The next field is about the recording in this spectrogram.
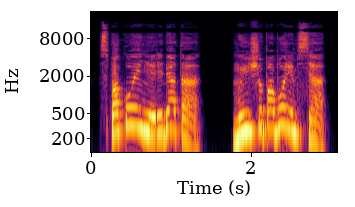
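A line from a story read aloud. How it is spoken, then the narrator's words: Hopeful shout. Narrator (Russian): крикнул Бакрадзе, поверивший в то, что он все же перетянет линию фронта и сумеет посадить самолет на ближайшем аэродроме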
